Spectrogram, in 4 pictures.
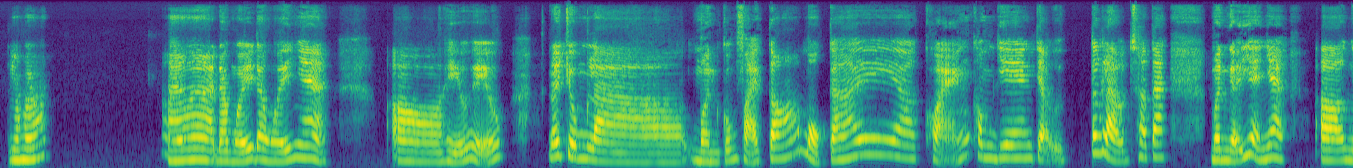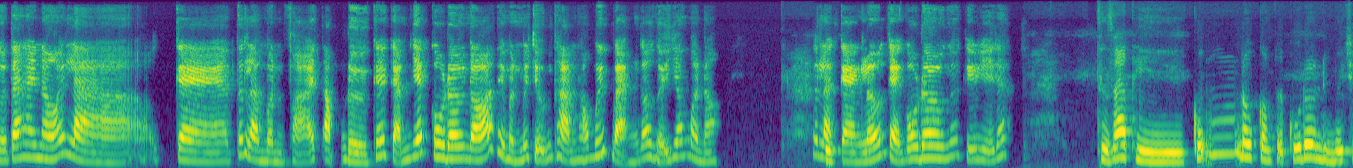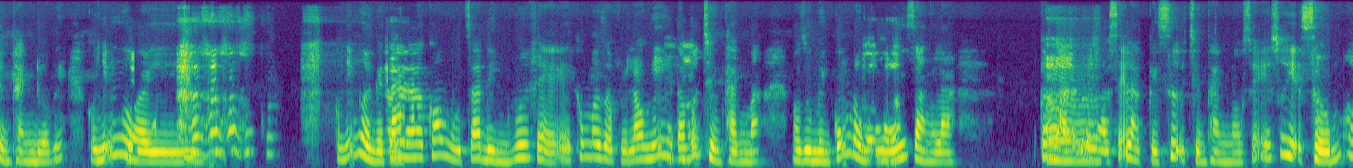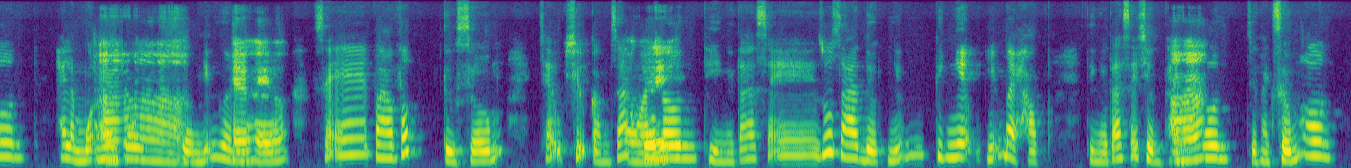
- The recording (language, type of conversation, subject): Vietnamese, unstructured, Bạn có bao giờ cảm thấy cô đơn giữa đám đông không?
- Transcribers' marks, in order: tapping; other background noise; distorted speech; laugh; static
